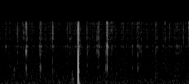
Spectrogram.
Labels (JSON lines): {"label": "ambient", "recorder": "HydroMoth"}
